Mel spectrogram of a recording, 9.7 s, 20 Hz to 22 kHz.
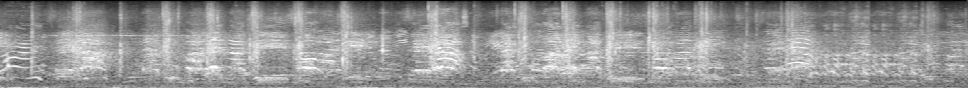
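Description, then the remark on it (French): A large crowd at a feminist demonstration in Madrid on 8 March 2022, in icy weather, chants and shouts in rhythmic bursts, many voices rising and falling together over a constant roar of street noise, loud and sustained throughout. “Malgré un climat glacial, une guerre aux portes de l'Europe et une division interne au sein du féminisme espagnol, on était nombreuses et nombreux à manifester.”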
